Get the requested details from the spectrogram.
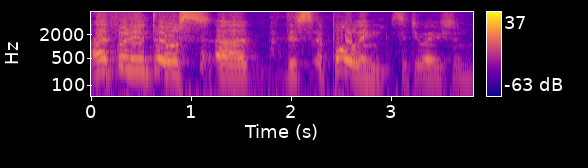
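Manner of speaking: put-on royal voice. Fooling around for listeners before returning to normal, in a Prince Charles voice. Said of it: "I'm going to stop my Prince Charles tomfoolery and return to my normal voice".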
